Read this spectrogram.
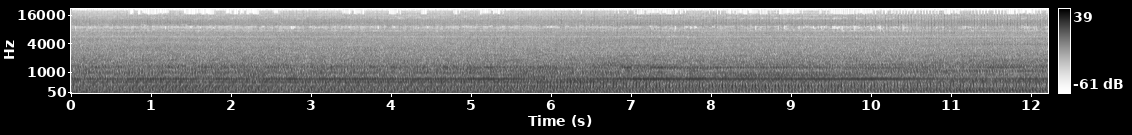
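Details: Toro Z420 TimeCutter zero-turn mower with swapped motor after fitting a conversion carburetor: steady, even single-cylinder putter at constant speed with no misses or knocks; healthy smooth idle.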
